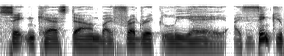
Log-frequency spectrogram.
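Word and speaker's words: Leahy: There's a great book called Satan Cast Down by Frederick Lehay. I think you pronounce his last name Lehay. It's L-E-A-H-Y. It's a crazy... No, it's Lehay.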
